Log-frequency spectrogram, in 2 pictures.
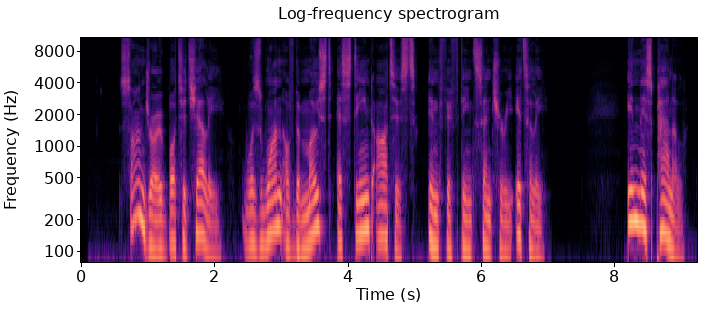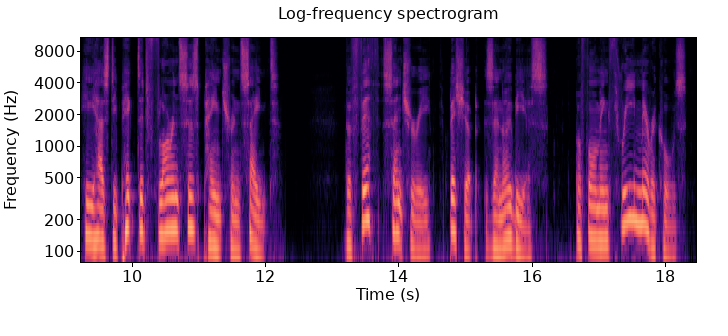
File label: English, audio guide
